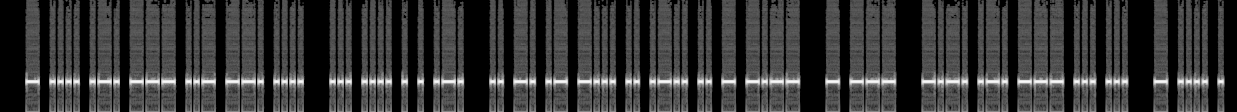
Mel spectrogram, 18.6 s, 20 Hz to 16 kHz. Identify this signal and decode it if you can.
Morse code, heard as a keyed tone, about 20 wpm, 1000 Hz. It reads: THROUGH SHEER INABILITY TO CROSS THE
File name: qotdfiles / 20wpm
